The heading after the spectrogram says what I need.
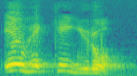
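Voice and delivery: "requeiro" said slowly, every syllable; slow demo. Shown as a demonstration. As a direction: stretch out "eu requeiro". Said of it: "Pega o presente indicativo". ("eu requeiro" bem devagar)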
